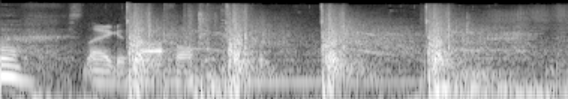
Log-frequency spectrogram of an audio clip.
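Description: Sniper rifle shots ring out with sharp cracks.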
